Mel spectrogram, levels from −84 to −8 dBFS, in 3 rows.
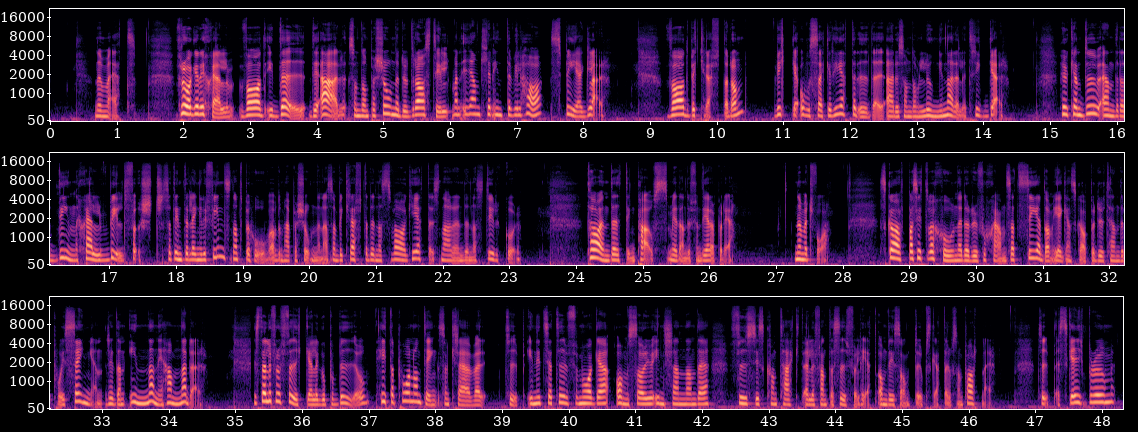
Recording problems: none

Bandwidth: 15.5 kHz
